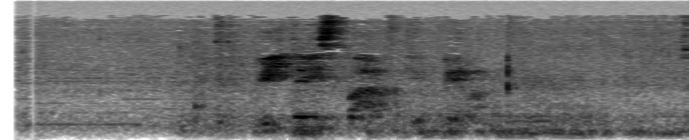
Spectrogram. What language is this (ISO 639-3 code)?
ces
